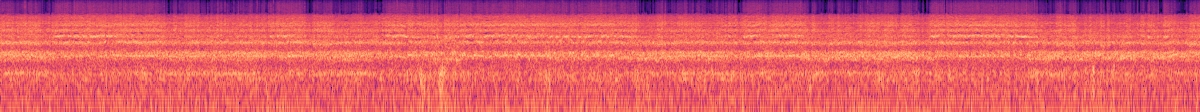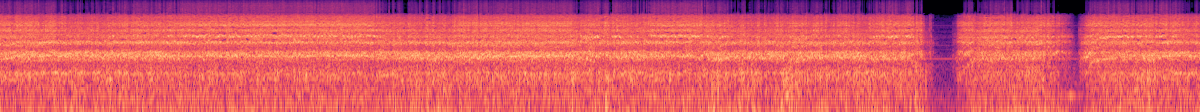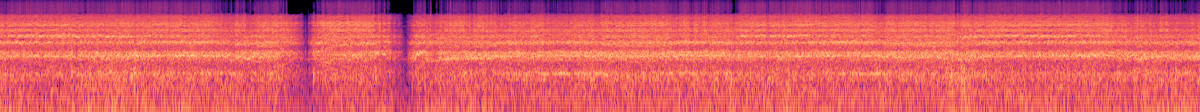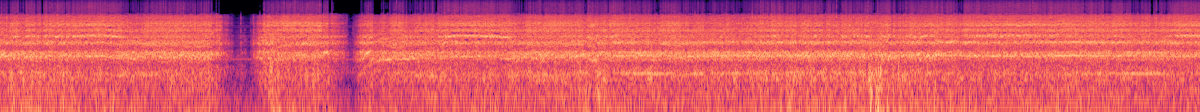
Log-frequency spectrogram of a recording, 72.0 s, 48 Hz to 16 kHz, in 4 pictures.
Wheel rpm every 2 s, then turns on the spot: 220, 230, 220, 220, 220, 230, 220, 210, 210, 230, 220, 220, 210, 210, 210, 180, 130, 160, 220, 220, 110, 170, 230, 220, 220, 210, 220, 220, 160, 120, 210, 220, 220, 230, 220, 230.
none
